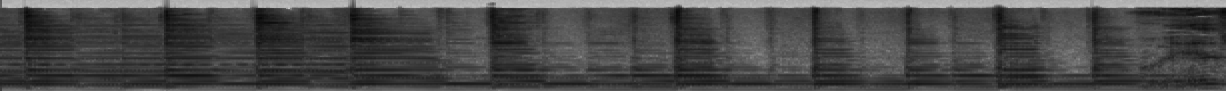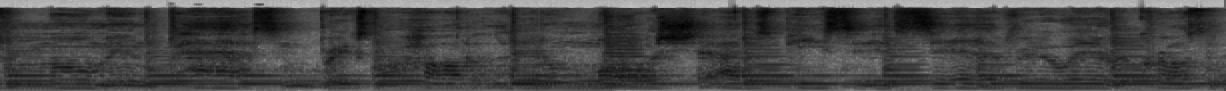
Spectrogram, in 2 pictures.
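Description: Acoustic guitar strummed steadily as a song's introduction. A man's singing voice comes in about halfway through, over the guitar.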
